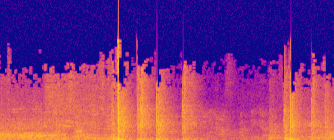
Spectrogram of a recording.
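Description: A quick run of four loud slams around the middle, then two more near the end, over people's voices.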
